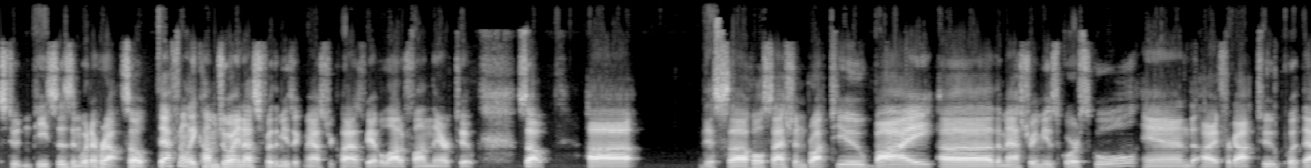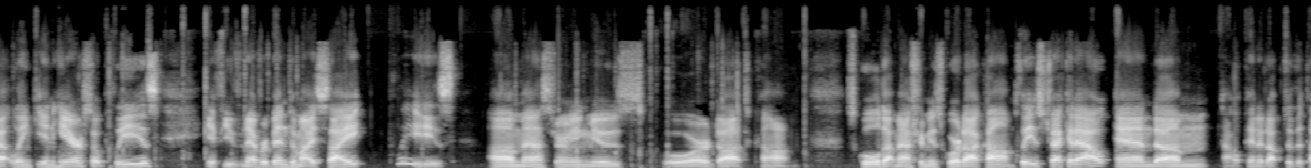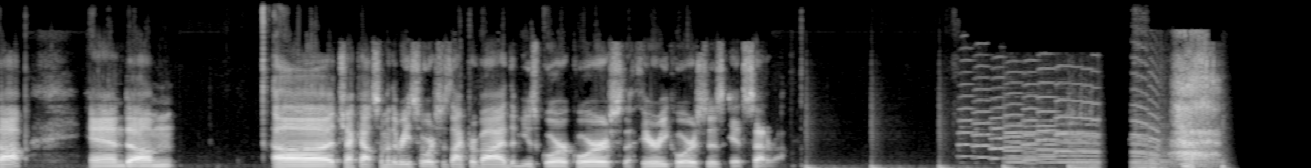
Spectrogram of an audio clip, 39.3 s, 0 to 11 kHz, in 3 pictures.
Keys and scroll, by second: 34.1 space.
